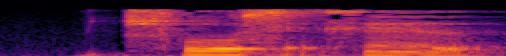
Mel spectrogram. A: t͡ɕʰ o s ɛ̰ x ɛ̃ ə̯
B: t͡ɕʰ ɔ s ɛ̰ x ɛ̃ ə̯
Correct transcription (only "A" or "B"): A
